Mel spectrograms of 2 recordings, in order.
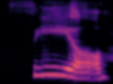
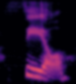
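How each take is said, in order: First: SEAL with a long stretched ee; drawn-out long E. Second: Said in the usual way. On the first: Shown as a demonstration. Teacher shows E saying its name in seal, drawn out. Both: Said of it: "It's saying its name".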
